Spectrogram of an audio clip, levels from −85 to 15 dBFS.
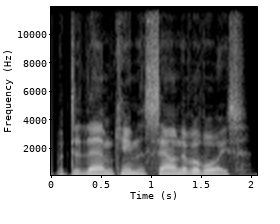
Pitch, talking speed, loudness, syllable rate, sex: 120 Hz, 260 wpm, -15 LUFS, 5.3 syllables/s, male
